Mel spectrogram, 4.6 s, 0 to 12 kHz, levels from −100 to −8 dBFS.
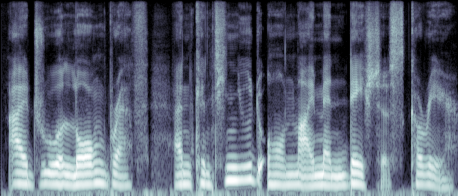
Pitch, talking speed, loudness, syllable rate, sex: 135 Hz, 145 wpm, -16 LUFS, 3.8 syllables/s, female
